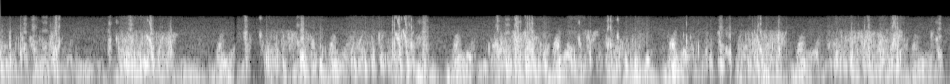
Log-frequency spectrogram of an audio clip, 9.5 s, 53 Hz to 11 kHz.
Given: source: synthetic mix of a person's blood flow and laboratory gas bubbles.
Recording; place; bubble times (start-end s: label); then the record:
Doppler ultrasound of blood flow; precordium
0.00-0.63 s: bubbles
1.07-1.78 s: bubbles
2.42-2.51 s: bubbles
2.58-3.28 s: bubbles
3.46-4.29 s: bubbles
4.82-5.51 s: bubbles
5.67-6.00 s: bubbles
6.03-6.54 s: bubbles
6.80-7.14 s: bubbles
7.17-7.34 s: bubbles
7.38-7.87 s: bubbles
8.26-9.09 s: bubbles
9.30-9.44 s: bubbles
From the record:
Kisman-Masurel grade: 342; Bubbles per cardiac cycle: rolling drumbeat, 9 or more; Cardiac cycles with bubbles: 100%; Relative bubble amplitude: moderate (0.250 to 0.450); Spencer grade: 3 (all of the cardiac periods contain showers or single bubble signals, but not dominating or overriding the cardiac motion signals); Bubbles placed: only in the low amplitude regions of the cardiac cycle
